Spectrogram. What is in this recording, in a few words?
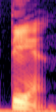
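"dian", Mandarin Chinese, tone 4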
